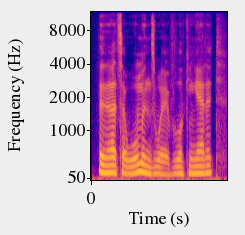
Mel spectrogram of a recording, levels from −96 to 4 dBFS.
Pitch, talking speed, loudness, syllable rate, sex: 145 Hz, 280 wpm, -16 LUFS, 6.8 syllables/s, male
